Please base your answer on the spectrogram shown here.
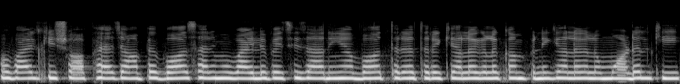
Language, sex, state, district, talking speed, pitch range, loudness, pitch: Hindi, female, Bihar, Patna, 195 wpm, 275-285 Hz, -10 LUFS, 280 Hz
